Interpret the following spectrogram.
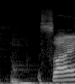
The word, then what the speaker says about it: Syv: It's actually Sai, but people call it Civ, and I'm totally cool with that. Sive? Sai. Yeah, just Sai. S-Y. Remove the V. Yeah, remove the V. V is silent.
